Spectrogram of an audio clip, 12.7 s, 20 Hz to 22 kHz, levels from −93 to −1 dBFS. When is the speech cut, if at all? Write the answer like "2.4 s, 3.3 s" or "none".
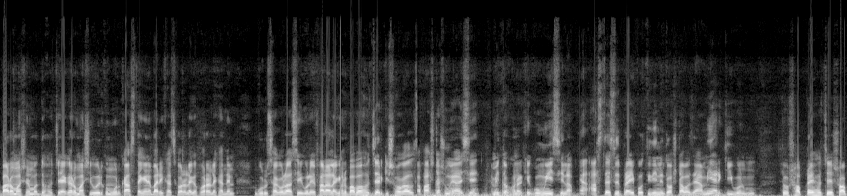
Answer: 5.2 s, 6.3 s, 7.4 s, 8.8 s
